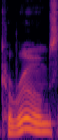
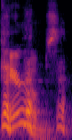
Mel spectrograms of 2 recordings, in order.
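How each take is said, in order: First: The word is said as 'carooms'. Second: The word is said as 'caroms'. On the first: The speaker calls it wrong. "not carooms" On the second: The speaker calls it right. "Caroms, not carooms"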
